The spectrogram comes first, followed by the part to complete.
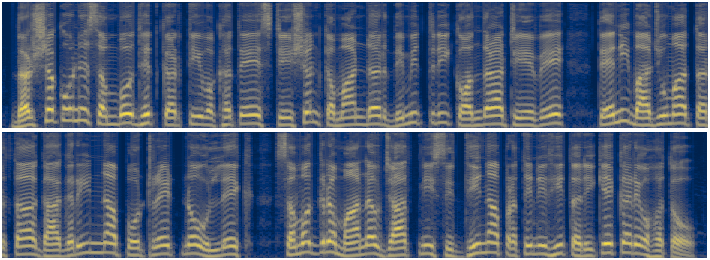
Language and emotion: Gujarati, neutral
